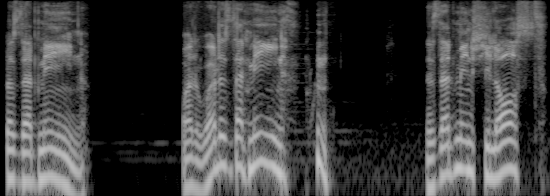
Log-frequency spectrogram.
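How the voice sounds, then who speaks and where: A man's voice: a little high, animated, slow, warm tone, dry recording. A man giving casual live commentary as a game streamer, often hesitating as he searches for words. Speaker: game livestreamer.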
